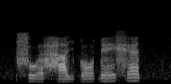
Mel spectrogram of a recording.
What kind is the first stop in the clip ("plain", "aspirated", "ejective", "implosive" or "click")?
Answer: implosive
